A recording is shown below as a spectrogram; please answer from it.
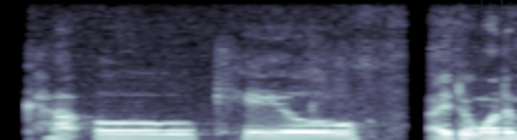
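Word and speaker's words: Cao: It's C-A-O. Kao.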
